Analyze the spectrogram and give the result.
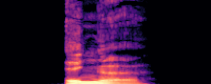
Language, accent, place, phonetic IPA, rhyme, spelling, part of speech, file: German, Germany, Berlin, [ˈɛŋə], -ɛŋə, enge, adjective / verb, De-enge.ogg
- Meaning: inflection of eng: 1. strong/mixed nominative/accusative feminine singular 2. strong nominative/accusative plural 3. weak nominative all-gender singular 4. weak accusative feminine/neuter singular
